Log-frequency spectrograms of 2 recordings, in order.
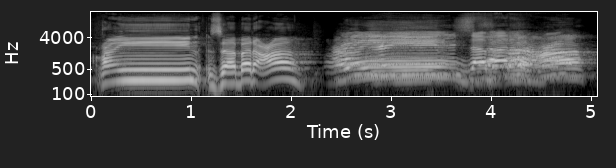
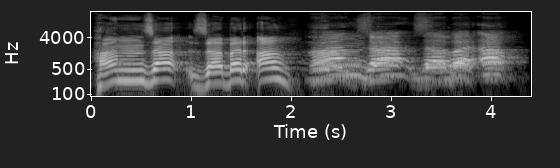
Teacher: ایک حرف ہے عین اور دوسرا حرف ہے حمزہ. جب ہم عین کی ادائیگی کریں گے تو اسے حلق کے درمیانے حصے سے پڑھیں گے, اور جب ہم حمزہ کی ادائیگی کریں گے تو اسے حلق کے نچلے حصے سے پڑھیں گے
